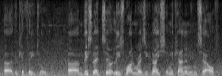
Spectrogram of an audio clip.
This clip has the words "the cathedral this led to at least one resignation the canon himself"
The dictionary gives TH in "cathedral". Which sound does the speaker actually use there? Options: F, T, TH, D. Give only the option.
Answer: TH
